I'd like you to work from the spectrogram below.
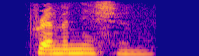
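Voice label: "premonition", English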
